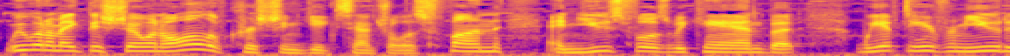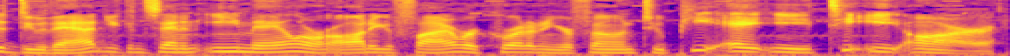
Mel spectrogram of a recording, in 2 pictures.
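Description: A man's voice: on the high side, expressive, fast talker, hardly any pauses. A man hosting a podcast solo in a casual style, moving between scripted bits and rambling asides, often interrupting himself as he thinks aloud. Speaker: podcast host.

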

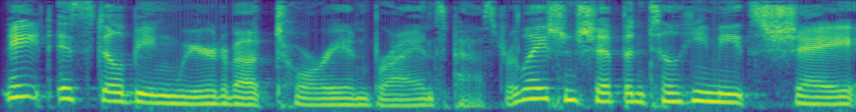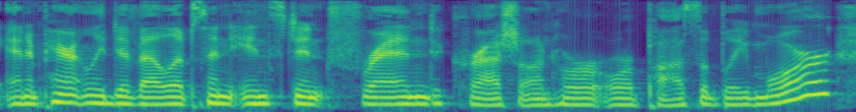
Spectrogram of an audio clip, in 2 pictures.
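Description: A woman hosting a podcast, recapping a TV episode in a conversational, wry and amused way. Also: deep voice. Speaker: podcast host.

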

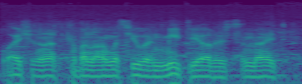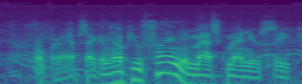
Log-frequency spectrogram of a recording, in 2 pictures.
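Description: An actor playing a sly, polite Mexican drifter with a Mexican accent and formal phrasing in a radio western. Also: male voice, rumbling low, animated, a little fast, a crowd in the background. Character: smooth-talking male Mexican drifter, a hero in disguise. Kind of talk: 1950s radio western acting. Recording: faintly noisy 1950s radio recording.

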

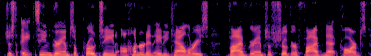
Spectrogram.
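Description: A male sports podcast host with a noticeably high voice. He talks in a conversational presenter's style, and the sound is very dry with no room on it. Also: fairly even intonation, moderate pace, fairly bright tone, smooth, no room sound. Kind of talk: conversational interview and sponsor reads.

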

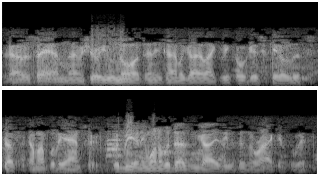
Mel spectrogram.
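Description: A man's voice: low voice, steady tone, fast talker, hardly any pauses, a crowd in the background, natural voice. A man playing an easygoing, plain-spoken police lieutenant in a 1950s radio drama, talking in a casual, folksy way. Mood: conversational. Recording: narrow-band 1950s radio recording.

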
